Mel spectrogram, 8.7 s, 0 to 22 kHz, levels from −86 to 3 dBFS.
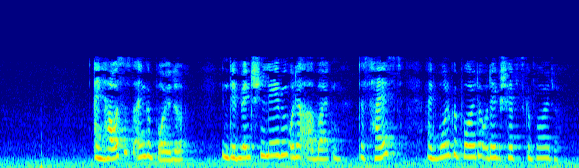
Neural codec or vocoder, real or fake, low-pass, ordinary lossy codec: autoencoder, 48 kHz, 128 numbers a frame, DAC-VAE, trained on Japanese speech; fake; 5.4 kHz; MP3, 24 kbps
